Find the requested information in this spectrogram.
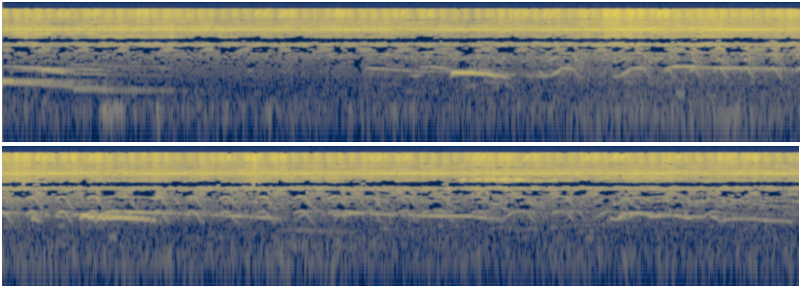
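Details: Night-time crickets in a village keep up a continuous shrill, pulsing chorus, while many sliding, whistled notes from some other animal rise and fall above the insect drone.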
